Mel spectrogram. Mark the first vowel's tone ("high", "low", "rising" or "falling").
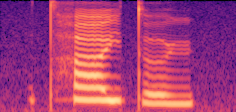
high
